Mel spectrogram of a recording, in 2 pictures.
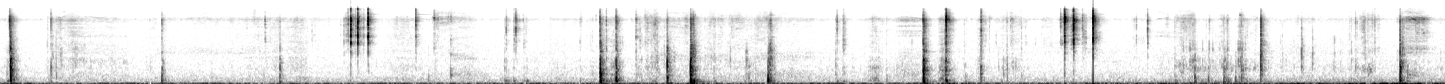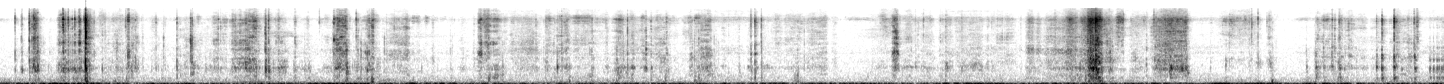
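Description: A cardboard toy-train box being handled and opened by hand: a few sharp taps and knocks against the card, then rustling, scraping and tearing as the flap and its seal are pulled open, with the loudest scrape near the end.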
